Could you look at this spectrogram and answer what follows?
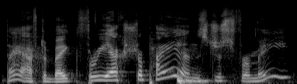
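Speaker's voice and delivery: high, loud, slow goofy voice. Retold or imitated. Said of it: "I was like".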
